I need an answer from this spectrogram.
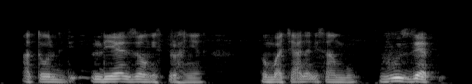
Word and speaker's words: vous êtes: Vous êtes. Kenapa jadi Z? Perhatikan S diapit dua huruf vokal, maka dia pengucapannya Z.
